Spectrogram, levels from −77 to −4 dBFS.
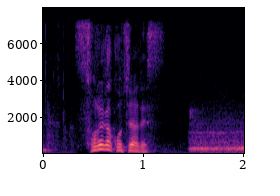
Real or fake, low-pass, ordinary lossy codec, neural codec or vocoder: real; 7.2 kHz; none; none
